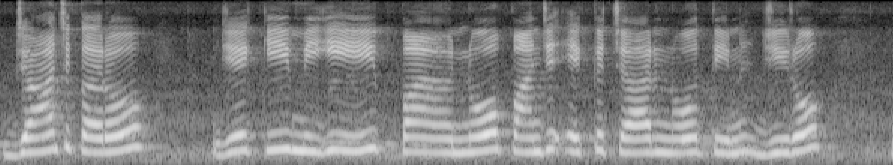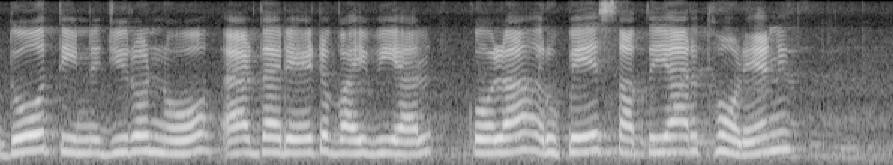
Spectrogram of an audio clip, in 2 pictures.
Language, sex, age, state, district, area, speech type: Dogri, female, 18-30, Jammu and Kashmir, Reasi, rural, read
